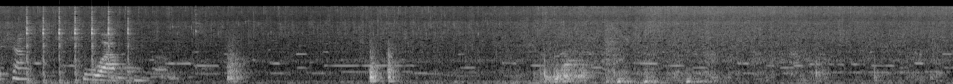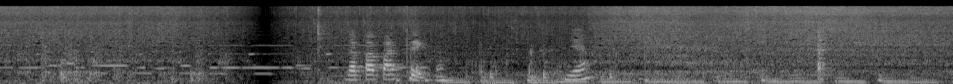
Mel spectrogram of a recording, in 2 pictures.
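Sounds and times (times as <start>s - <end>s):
wooden spoon stirring in pot: 0.0s - 2.6s, 12.9s - 17.1s
onion and garlic sizzling in oil: 0.0s - 19.0s.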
